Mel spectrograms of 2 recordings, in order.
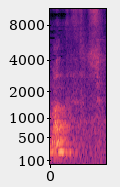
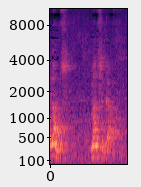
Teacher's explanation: we make it easier by dropping the th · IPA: /mʌns/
